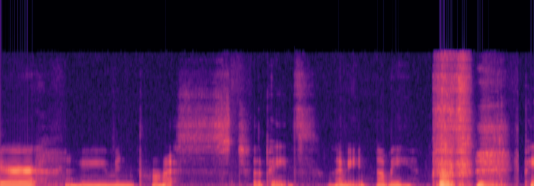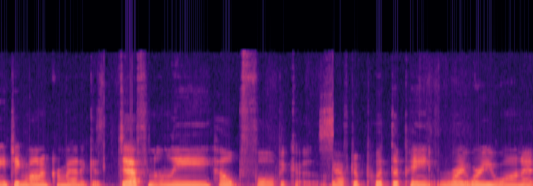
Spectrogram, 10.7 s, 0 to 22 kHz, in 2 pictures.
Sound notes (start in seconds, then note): 4.4 laughs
